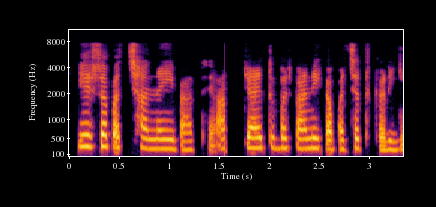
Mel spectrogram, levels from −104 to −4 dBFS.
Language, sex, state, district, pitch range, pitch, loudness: Hindi, female, Bihar, Saharsa, 235-270 Hz, 255 Hz, -19 LUFS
